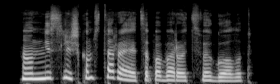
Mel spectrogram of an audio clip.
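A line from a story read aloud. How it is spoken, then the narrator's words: Dry remark. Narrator (Russian): сухо заметила я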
